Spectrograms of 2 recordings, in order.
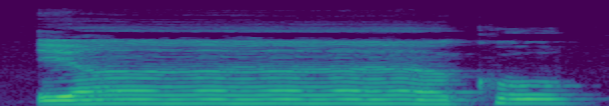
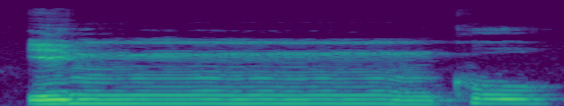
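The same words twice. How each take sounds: First: The nasal is hidden and only approaches ng. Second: The nasal is pronounced as a full, clear ng. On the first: The speaker calls it right. "terdengar suara mendekati eng, tapi bukan eng asli" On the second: The speaker calls it wrong.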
